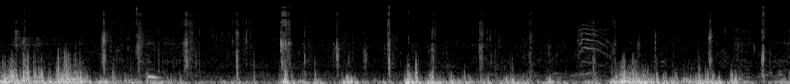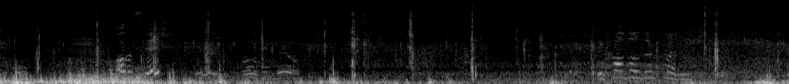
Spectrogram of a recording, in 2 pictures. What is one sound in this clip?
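Footsteps crunch on dry dirt and grass.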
